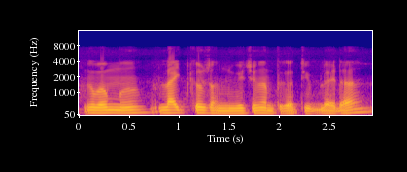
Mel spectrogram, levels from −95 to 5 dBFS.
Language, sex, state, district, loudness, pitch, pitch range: Wancho, male, Arunachal Pradesh, Longding, -14 LUFS, 115 Hz, 110-120 Hz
